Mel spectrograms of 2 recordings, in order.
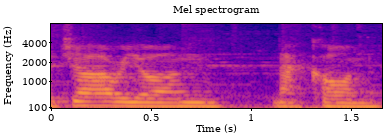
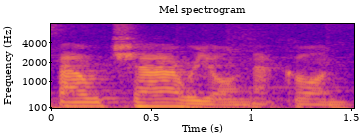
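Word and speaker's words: เจริญนคร: It's next to Jarion Nacon BTS station. It's Charion Nacon BTS station.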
